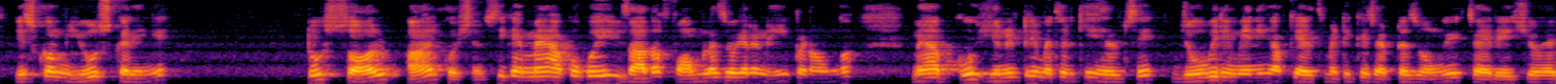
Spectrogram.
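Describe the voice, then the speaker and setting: A man's voice: medium pitch, mellow, recorded from a distance. A young Indian man teaching a maths exam-prep lesson, explaining step by step and often checking in with his students.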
